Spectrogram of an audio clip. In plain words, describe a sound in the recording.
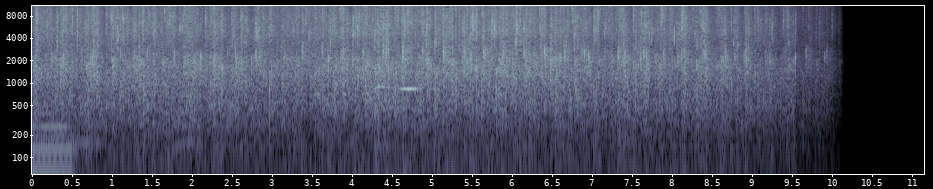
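An audience applauds steadily, then the clapping fades away.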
